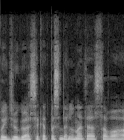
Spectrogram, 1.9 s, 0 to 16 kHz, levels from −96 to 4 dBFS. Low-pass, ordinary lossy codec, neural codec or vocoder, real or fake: 14.4 kHz; AAC, 48 kbps; none; real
